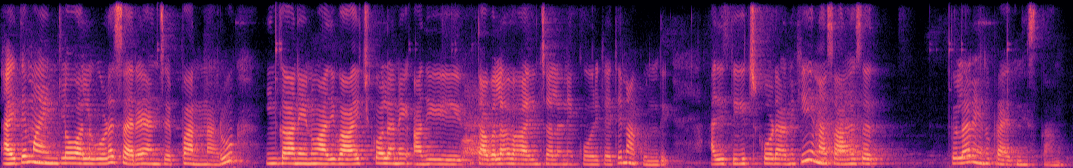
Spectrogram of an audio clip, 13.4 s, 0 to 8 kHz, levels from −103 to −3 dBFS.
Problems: constant background noise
